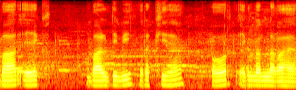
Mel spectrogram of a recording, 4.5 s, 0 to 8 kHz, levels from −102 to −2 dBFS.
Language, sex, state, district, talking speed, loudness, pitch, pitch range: Hindi, male, Uttar Pradesh, Saharanpur, 150 wpm, -19 LUFS, 115 Hz, 110-125 Hz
